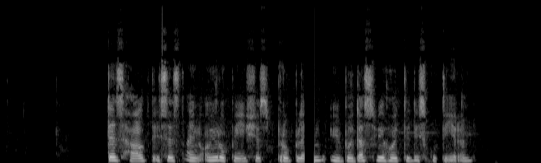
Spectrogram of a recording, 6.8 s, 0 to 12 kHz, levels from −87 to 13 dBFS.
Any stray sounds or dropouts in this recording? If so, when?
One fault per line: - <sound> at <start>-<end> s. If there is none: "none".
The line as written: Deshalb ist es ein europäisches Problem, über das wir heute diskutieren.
- dropout at 3.8-3.9 s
